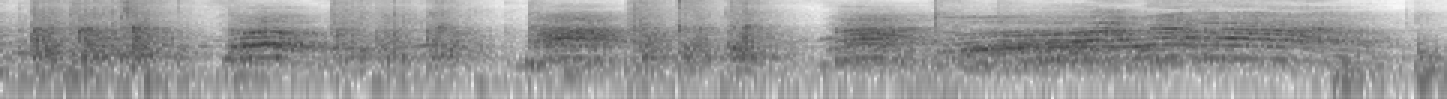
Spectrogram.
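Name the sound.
class clapping a spirit clap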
